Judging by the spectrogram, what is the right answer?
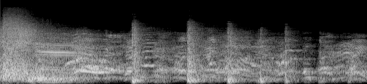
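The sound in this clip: Several sharp gunshot cracks in a frontier Western setting, short, loud pops spaced irregularly among voices talking and murmuring.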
